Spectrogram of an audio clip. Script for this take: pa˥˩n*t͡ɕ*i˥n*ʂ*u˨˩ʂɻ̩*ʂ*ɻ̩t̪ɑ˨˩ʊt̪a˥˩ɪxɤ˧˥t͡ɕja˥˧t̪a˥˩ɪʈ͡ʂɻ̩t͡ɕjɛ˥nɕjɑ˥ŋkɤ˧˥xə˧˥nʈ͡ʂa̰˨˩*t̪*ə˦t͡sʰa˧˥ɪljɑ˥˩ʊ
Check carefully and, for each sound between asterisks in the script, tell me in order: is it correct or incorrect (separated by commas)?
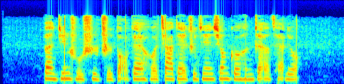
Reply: correct, correct, incorrect, incorrect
